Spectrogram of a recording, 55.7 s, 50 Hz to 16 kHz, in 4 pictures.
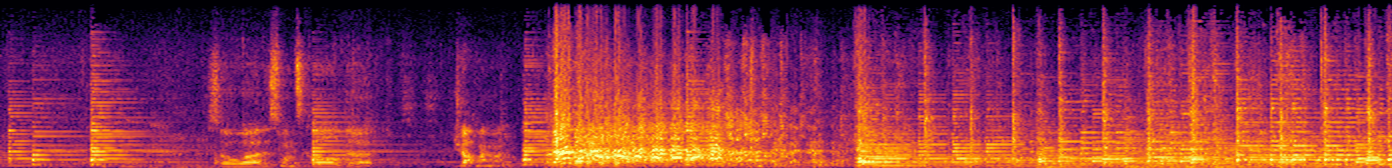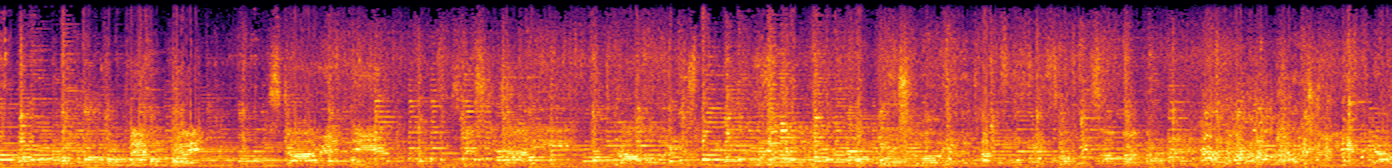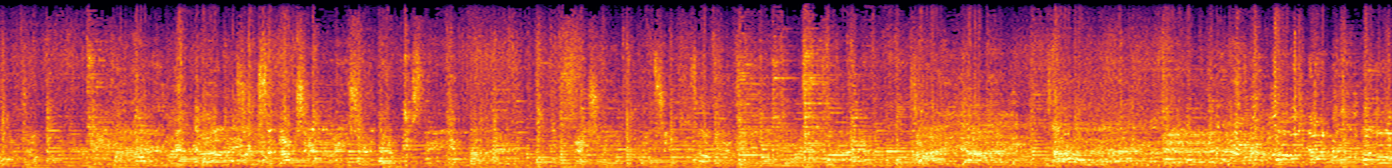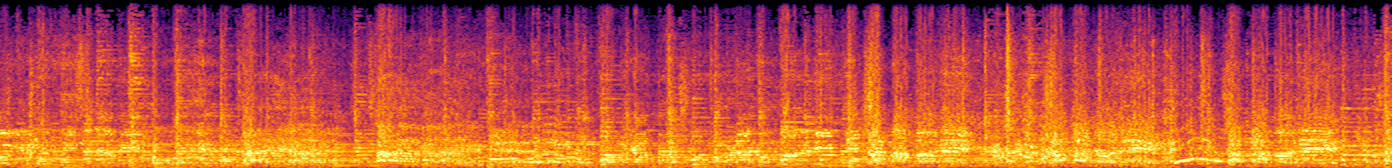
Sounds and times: Music: 0:00.0 - 0:55.6.

